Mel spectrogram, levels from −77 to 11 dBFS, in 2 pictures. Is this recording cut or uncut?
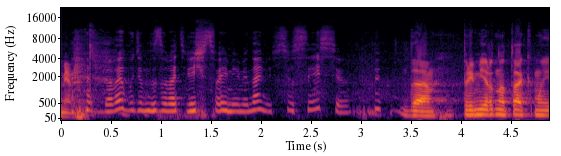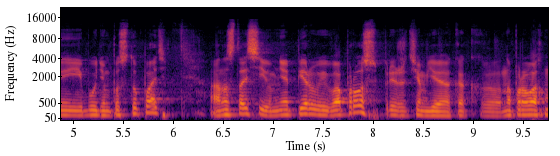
uncut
